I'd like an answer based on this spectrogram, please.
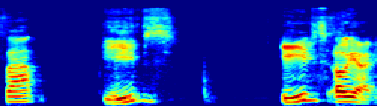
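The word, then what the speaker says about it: Yves: Um, is it Yav St. Laurent? How do you How do you pronounce that? Eaves. Eaves. Oh, yeah. Eaves.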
